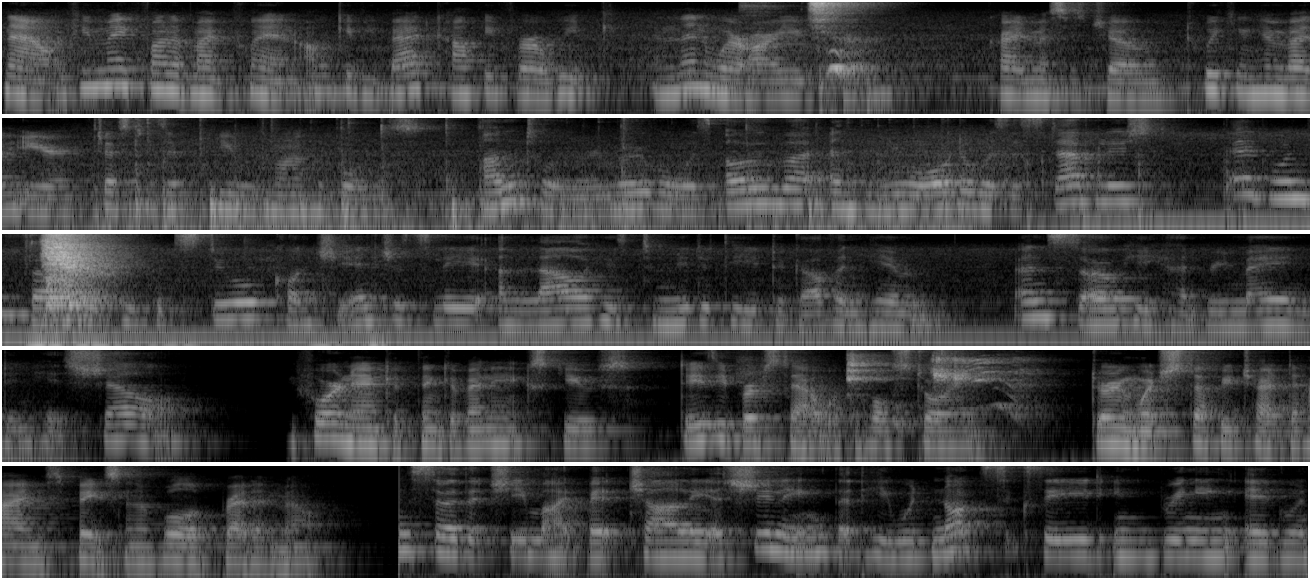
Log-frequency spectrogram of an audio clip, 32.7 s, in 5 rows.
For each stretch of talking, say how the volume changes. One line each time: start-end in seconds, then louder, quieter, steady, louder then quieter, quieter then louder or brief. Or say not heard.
0.0-32.6 steady.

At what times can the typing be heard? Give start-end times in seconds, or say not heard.
6.8-12.8.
